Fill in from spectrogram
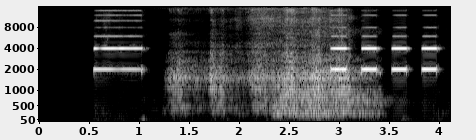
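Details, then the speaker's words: Eufy RoboVac robot vacuum with a new motor and battery: one long beep, then four quick beeps with a "power level is too low" voice and flashing red light, though the owner thought the charge was fine; low battery error beeps. "Four beeps. RoboVox power level is too low. Solid red indicator."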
